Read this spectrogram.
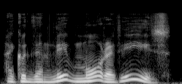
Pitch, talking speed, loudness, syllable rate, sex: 140 Hz, 230 wpm, -14 LUFS, 4.4 syllables/s, male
